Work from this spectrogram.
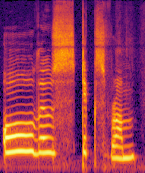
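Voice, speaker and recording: A tiny, timid piglet squeaks out his words nervously, as a woman voices him. The pitch sits high and the sound is close and dry. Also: very slow, a little mellow, no room sound, exaggerated voice. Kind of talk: storybook reading.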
